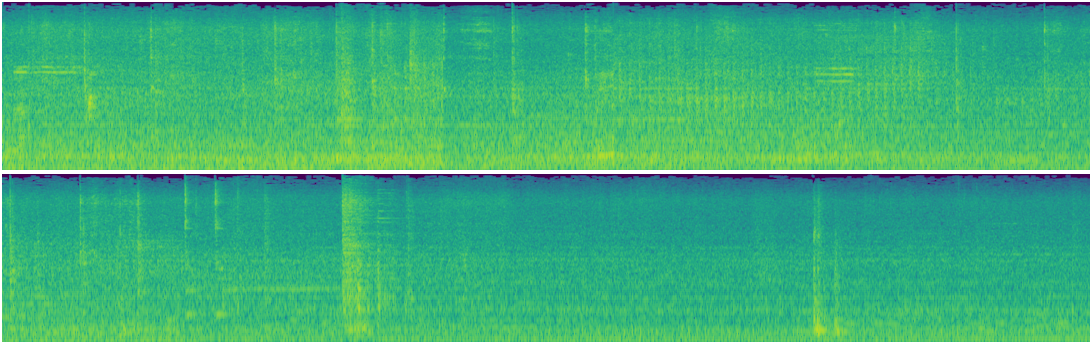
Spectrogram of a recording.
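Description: A steel spoon stirring and knocking in a steel pot of oil for fafda dough, with two sharp clinks of metal on metal in the second half. Hot oil sizzles in a large kadhai, over street traffic and voices.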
